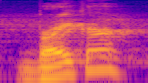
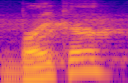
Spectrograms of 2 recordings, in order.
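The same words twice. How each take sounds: The two takes are said the same way.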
